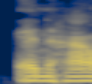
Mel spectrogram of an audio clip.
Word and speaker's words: nhow: How is the nhow or how? I've heard some of the staff refer to it as how. So, I think the N is silent, which makes no sense, but whatever.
